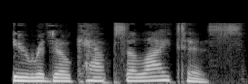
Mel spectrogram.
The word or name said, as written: iridocapsulitis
